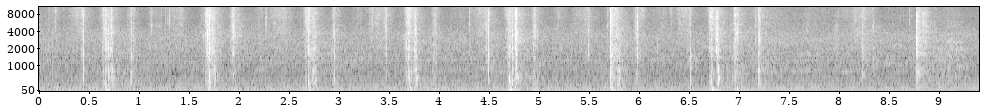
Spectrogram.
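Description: A deck of tarot cards being shuffled in a series of separate crisp riffles at irregular intervals, close but fairly soft, over a low steady hum, with no talking.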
